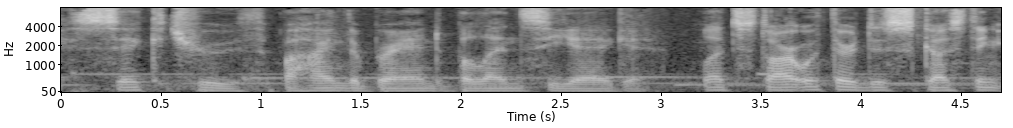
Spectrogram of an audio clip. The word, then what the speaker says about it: Balenciaga: Clip के अंदर ये बताया है कि इसको प्रोनाउंस कैसे करना है। लोग इसको बैलसियांगा कहते हैं, कोई बालशियांगा करके बोलते हैं, लेकिन उसने इसकी सही जो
